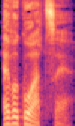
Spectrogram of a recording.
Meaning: evacuation (leaving a place for protection)
- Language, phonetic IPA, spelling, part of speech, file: Russian, [ɪvəkʊˈat͡sɨjə], эвакуация, noun, Ru-эвакуация.ogg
